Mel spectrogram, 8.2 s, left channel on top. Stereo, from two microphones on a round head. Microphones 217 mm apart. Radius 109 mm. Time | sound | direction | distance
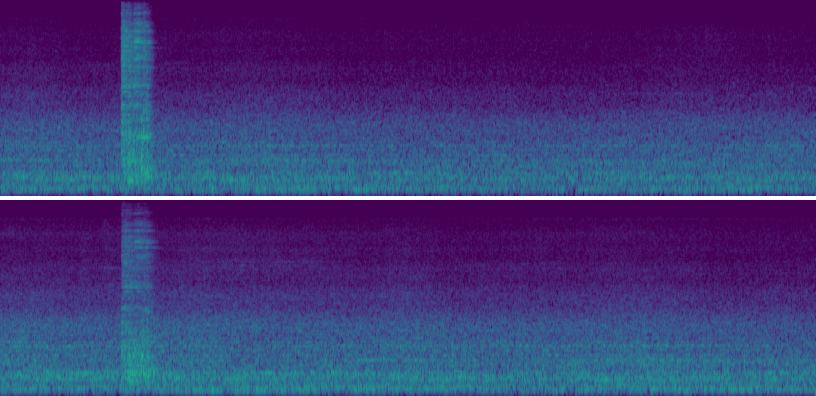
1.2 | cutlery clinking | 85° left | 1.8 m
